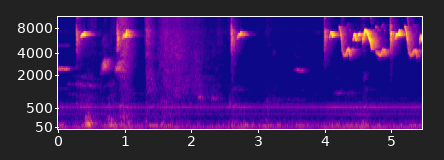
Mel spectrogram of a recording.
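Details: Kept kolibri wulung sunbird, said to be tail-less. A few scattered high chips and a short whistled note build into a quick, high twittering phrase at the end, over a faint low hum.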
